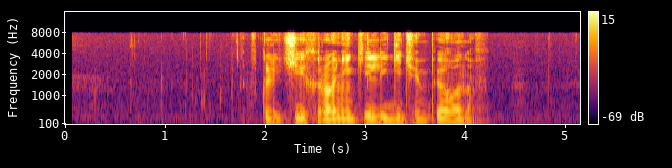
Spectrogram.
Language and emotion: Russian, neutral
